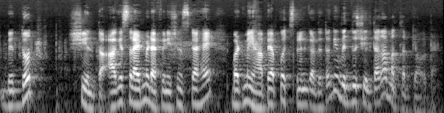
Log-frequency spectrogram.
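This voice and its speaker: A man's voice: mid-range voice, lively intonation, brisk, bright, forceful tone, reverberant, a little hiss or hum. A man teaching a physics lesson, who repeats key words and asks questions that he answers himself. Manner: acts out little scenes with quoted dialogue. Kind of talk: classroom lecture.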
